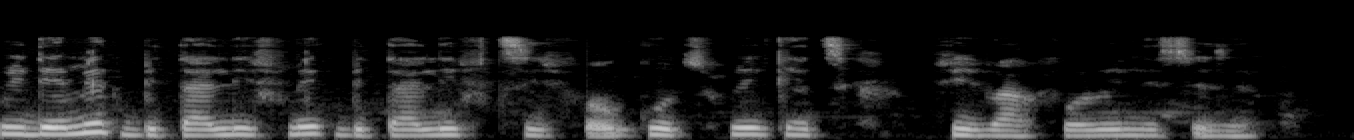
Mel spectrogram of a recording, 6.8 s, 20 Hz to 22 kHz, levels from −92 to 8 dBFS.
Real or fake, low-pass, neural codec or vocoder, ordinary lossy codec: real; 7.2 kHz; none; none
